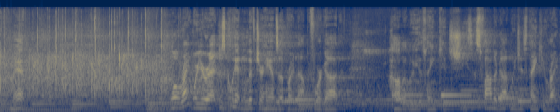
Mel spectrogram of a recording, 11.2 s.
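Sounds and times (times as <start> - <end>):
audience applauding: 0.0 - 4.8
speech: 0.3 - 0.7, 3.4 - 7.2, 7.8 - 11.2.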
